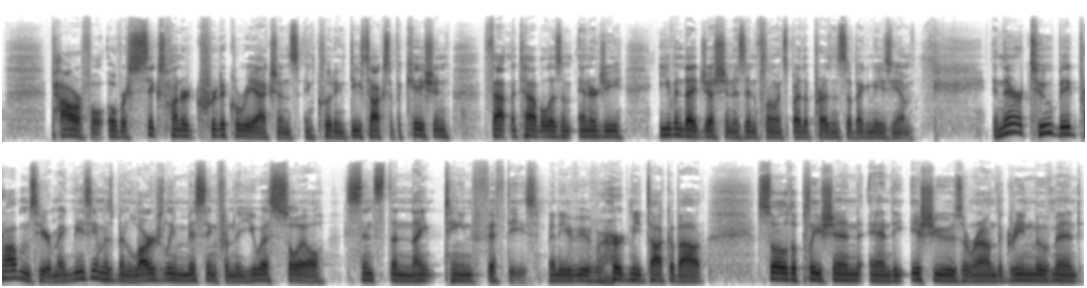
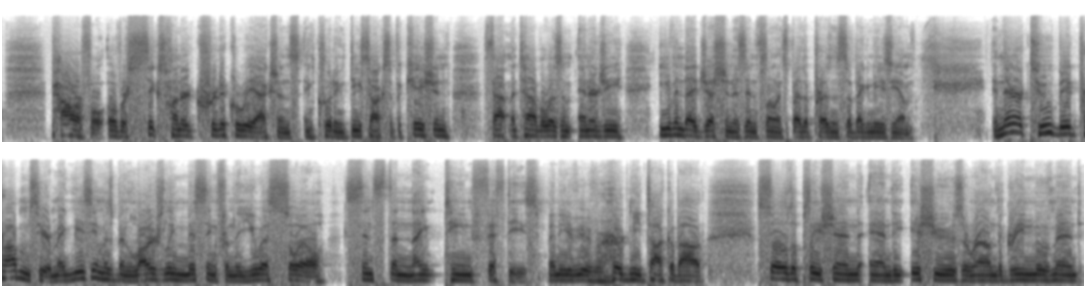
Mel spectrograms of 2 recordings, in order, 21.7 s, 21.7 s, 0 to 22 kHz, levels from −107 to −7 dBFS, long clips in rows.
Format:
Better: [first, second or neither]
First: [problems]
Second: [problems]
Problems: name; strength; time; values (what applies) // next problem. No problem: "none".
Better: first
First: none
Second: distortion; heavy; 6 dB below the speech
